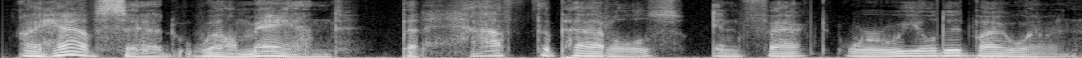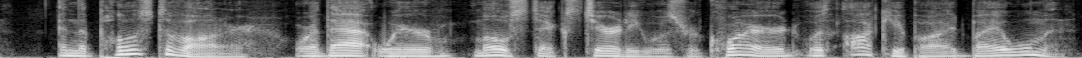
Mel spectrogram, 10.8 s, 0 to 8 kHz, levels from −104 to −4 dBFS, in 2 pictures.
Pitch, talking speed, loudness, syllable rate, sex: 115 Hz, 175 wpm, -21 LUFS, 4.9 syllables/s, male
